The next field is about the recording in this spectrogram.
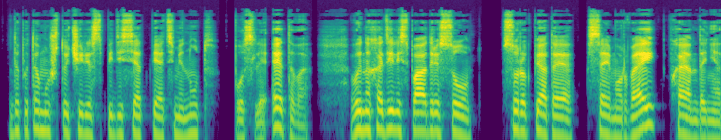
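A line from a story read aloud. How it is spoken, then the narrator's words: Plain. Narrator (Russian): ответил он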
